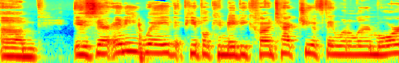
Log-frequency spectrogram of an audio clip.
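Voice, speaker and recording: A high-pitched man with a Midwestern American accent, at a moderate pace, his intonation fairly even. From US Midwest. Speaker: podcast host. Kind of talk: interview.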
